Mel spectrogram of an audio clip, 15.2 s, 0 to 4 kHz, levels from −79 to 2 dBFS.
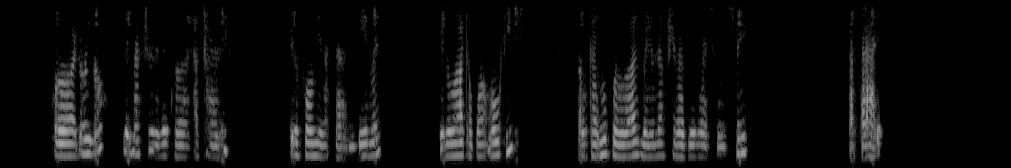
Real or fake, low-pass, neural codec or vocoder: fake; 3.6 kHz; codec, 24 kHz, 0.9 kbps, WavTokenizer, medium music audio release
